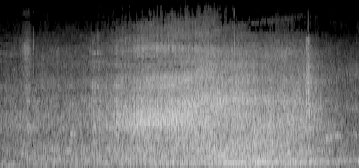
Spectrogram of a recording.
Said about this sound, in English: UPS truck.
